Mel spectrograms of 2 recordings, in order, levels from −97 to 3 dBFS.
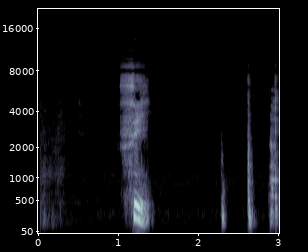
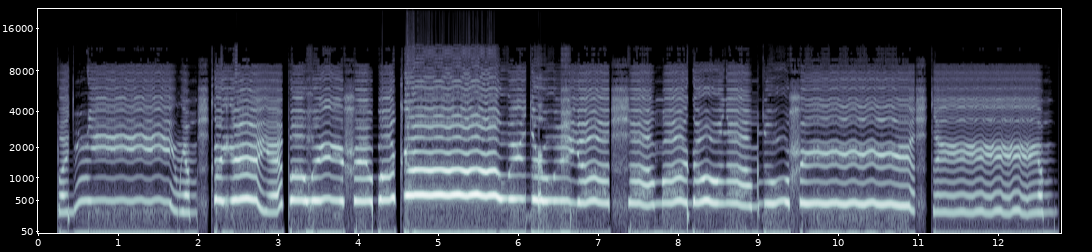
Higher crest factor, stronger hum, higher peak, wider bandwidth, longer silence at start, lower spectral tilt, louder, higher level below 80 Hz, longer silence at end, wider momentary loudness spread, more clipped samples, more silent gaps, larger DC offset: first, 22 dB vs 12 dB; neither; second, -10 dBFS vs 0 dBFS; about the same, 9.4 kHz vs 9.4 kHz; first, 1.05 s vs 0.25 s; first, -5 dB/octave vs -2.5 dB/octave; second, -25 LUFS vs -11 LUFS; second, -82 dBFS vs -46 dBFS; about the same, 0 s vs 0 s; first, 19 LU vs 15 LU; second, under 0.1% vs 0.3%; second, none vs 3.09-3.13 s, 4.49-4.53 s, 11.12-11.16 s; second, under 0.1% vs 1%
